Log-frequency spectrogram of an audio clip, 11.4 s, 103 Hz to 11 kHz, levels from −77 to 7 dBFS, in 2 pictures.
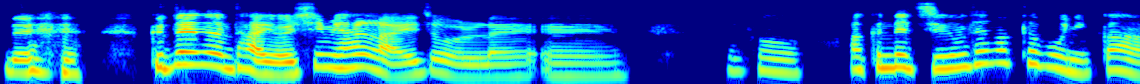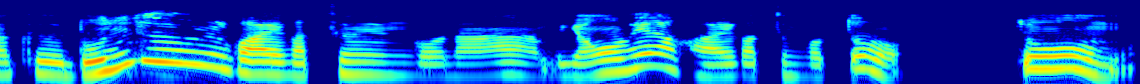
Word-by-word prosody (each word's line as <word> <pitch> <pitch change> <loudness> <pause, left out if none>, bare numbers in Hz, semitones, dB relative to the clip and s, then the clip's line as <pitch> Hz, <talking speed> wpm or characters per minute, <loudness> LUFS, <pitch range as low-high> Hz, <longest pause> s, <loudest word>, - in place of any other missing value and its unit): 네. 195 -2 +2 0.5
그때는 290 +1 +7
다 220 -8 +6
열심히 215 +10 +3
할 270 0 +4
나이죠, 185 +3 +2
원래. 150 0 -6
예. 165 0 -10 0.5
그래서 215 -3 -9 0.2
아, 235 - -2
근데 260 +1 +3
지금 240 +2 -1
생각해 325 0 -2
보니까 210 -5 -2
그 180 -2 -4
논술 300 - +1
과외 180 -3 +4
같은 170 0 -8
거나 160 +1 -9
뭐 - - -25
영어 190 +7 -1
회화 275 -2 0
과외 155 -6 -5
같은 160 0 -12
것도 195 +11 -6 0.6
좀 240 -7 +1
195 Hz, 265 characters per minute, -23 LUFS, 165-255 Hz, 0.6 s, 그때는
